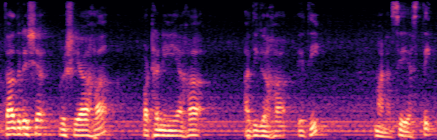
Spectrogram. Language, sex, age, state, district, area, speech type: Sanskrit, male, 45-60, Tamil Nadu, Chennai, urban, spontaneous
